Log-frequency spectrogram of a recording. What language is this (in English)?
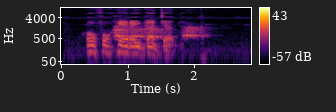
Nüpode Huitoto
